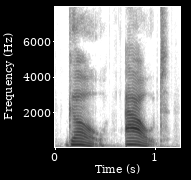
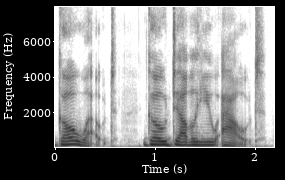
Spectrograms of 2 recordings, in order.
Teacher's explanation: If you say them separately, go, out, it is choppy. A native speaker adds a W sound. It sounds like go out, go W out.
